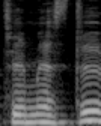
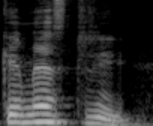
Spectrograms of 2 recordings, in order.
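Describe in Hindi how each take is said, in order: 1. शब्द की शुरुआत 'ch' ध्वनि से होती है। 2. शब्द की शुरुआत 'k' ध्वनि से होती है। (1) "यहाँ केमिस्ट्री नहीं पढ़ेंगे" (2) "इसको पढ़ेंगे केमिस्ट्री"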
